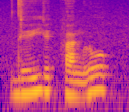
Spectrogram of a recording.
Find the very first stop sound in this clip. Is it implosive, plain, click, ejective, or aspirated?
plain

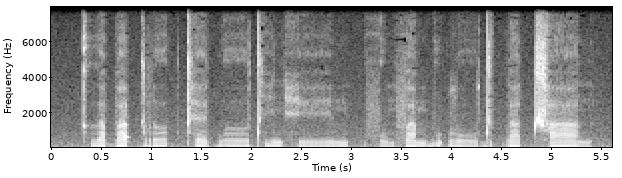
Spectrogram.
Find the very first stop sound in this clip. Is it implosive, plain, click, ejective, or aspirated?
aspirated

